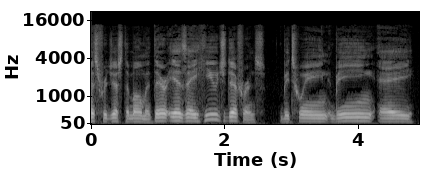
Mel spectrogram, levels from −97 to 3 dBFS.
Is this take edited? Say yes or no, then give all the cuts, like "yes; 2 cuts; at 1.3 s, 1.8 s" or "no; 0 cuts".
no; 0 cuts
